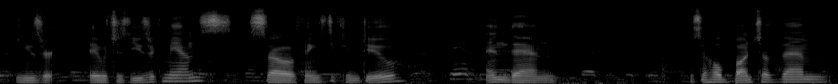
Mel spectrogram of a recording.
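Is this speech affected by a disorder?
No.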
